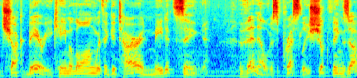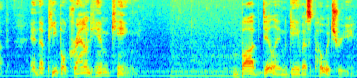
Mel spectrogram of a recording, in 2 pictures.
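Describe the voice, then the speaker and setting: Low-voiced man slowly reading a children's book. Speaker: storybook reader. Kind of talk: children's picture book read-aloud. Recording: hum and faint background noise.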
